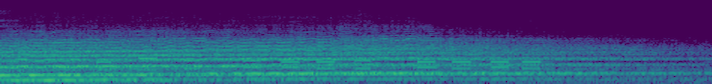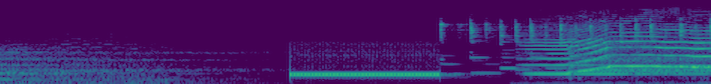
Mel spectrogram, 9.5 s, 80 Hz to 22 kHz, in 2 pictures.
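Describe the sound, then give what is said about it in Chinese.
A mobile phone ringtone sounds alone: a bright, layered melodic tone slowly fades out, then a steady electronic beep holds for about a second before a new ringing melody starts. The ringing comes from the former homeowner's mobile phone in room 402 after a redial. “正如他们三个人想的那样，那铃声在四零二室又响起来了。”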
